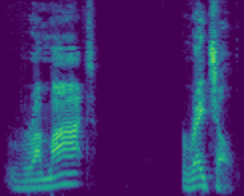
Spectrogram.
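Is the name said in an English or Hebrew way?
English. The name is read with English pronunciation. "if you're in English"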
